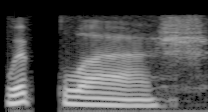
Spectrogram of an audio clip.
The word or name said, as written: whiplash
